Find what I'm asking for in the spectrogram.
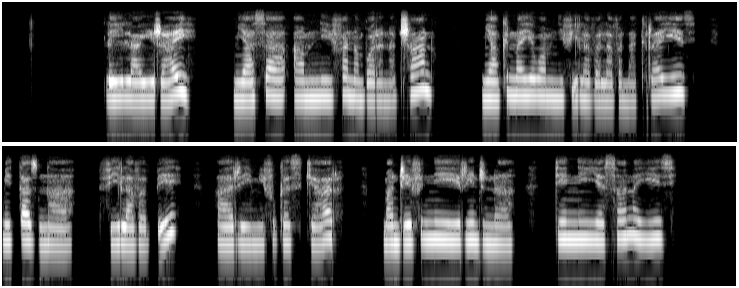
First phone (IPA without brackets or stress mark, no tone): l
